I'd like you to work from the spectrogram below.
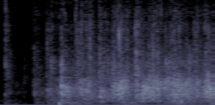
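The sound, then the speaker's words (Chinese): An audience breaks into applause for people present who have successfully lost weight, a dense, steady wash of many hands clapping that starts abruptly and holds at a fairly loud level without any talking. “有哇，给他们一个掌声。”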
